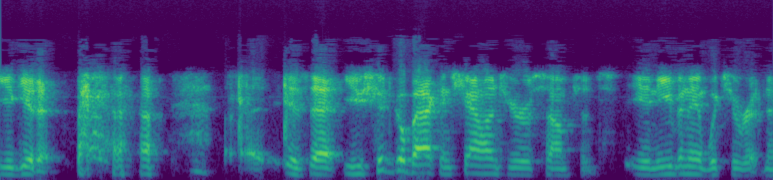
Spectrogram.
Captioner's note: laugh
